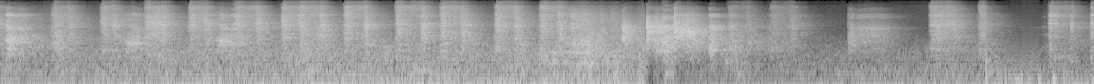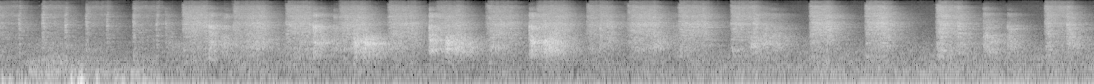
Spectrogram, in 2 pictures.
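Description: High heat spray paint hisses from an aerosol can onto a Honda Prelude exhaust in rapid repeated bursts, close and steady, with brief pauses between passes.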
